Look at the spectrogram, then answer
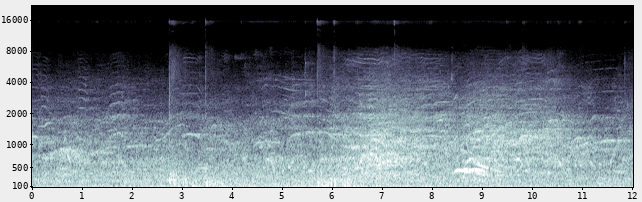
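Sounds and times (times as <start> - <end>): crowd voices din: 0.0 - 12.0.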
